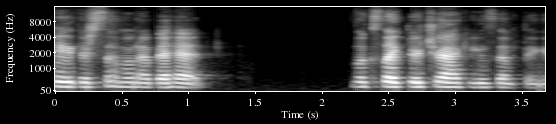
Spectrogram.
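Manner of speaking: whispering in a character voice. Speaking in character to Valen during the game: whispering in character. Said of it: "all I can speak is in a whisper".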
